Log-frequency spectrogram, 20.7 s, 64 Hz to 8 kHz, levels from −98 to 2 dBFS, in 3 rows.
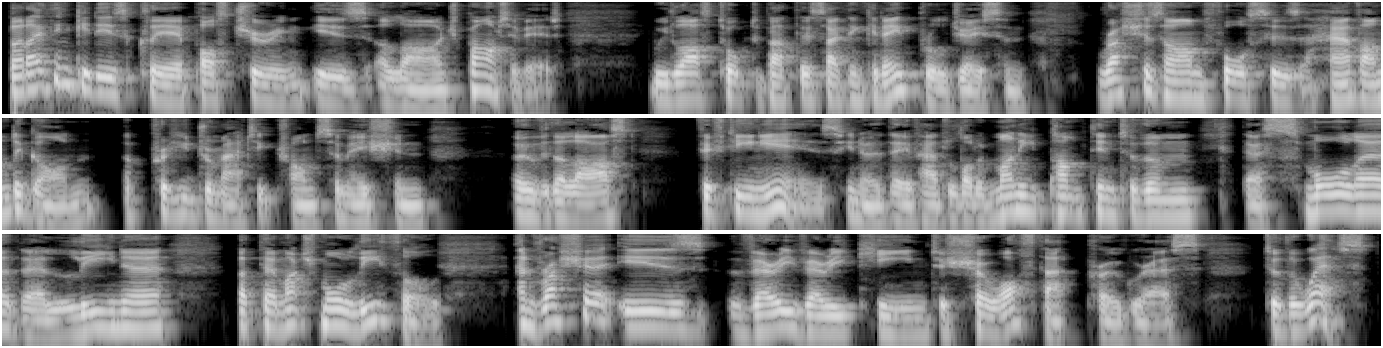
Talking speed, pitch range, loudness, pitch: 205 wpm, 105-145 Hz, -19 LUFS, 130 Hz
